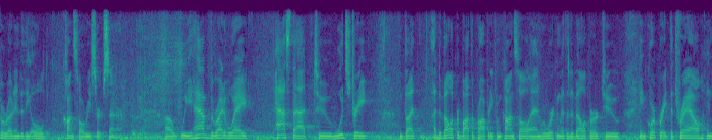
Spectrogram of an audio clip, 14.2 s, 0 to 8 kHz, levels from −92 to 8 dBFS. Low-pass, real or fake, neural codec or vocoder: 7.2 kHz; real; none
